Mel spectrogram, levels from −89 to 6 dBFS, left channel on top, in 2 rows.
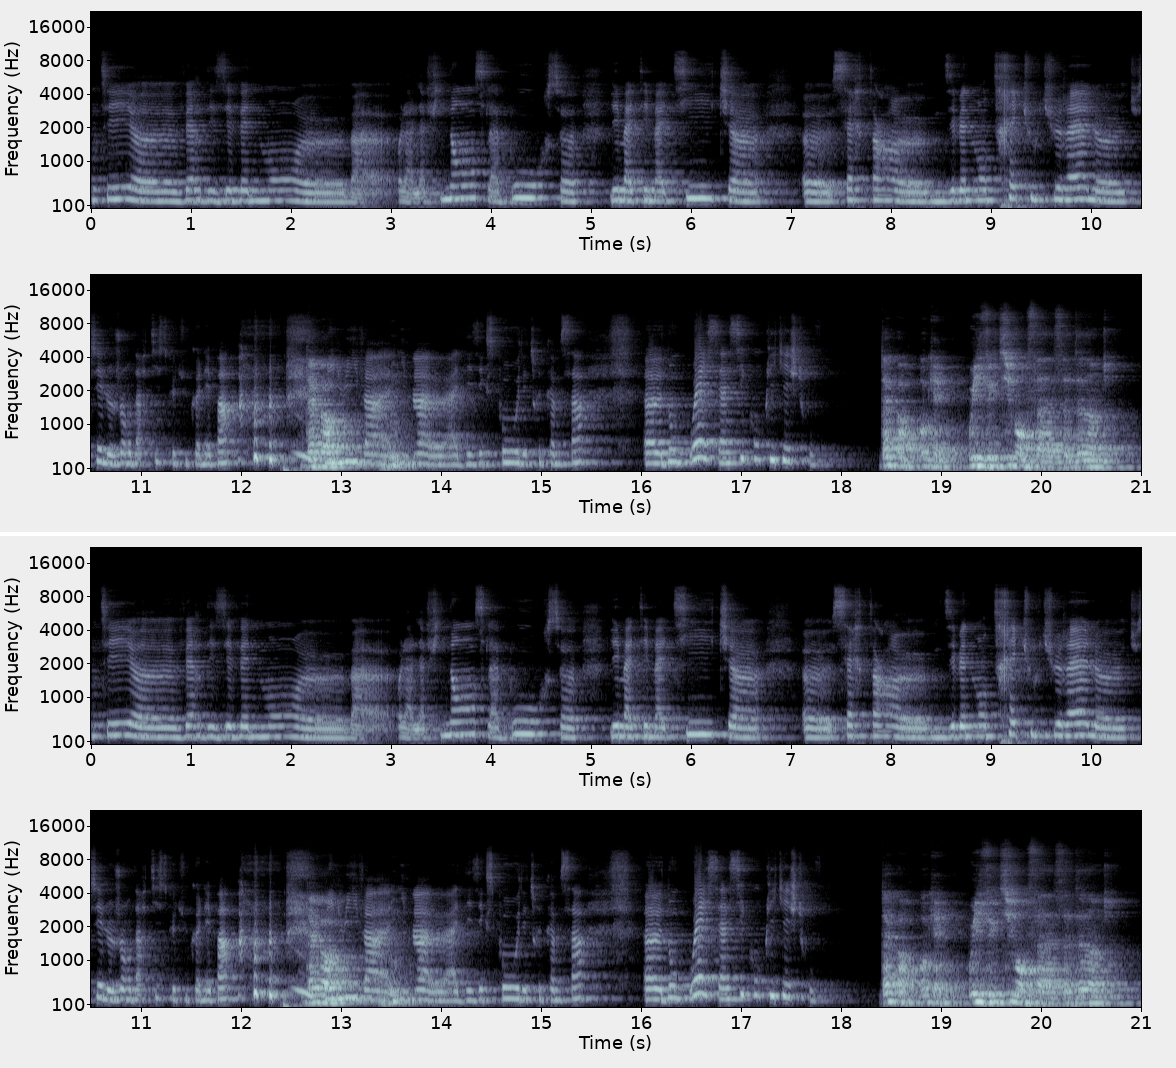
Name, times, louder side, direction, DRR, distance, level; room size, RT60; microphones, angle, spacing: voice 1, 0.0-6.7 7.1-17.8, equal, 10° right, 5 dB, 0.4 m, -27 dB
voice 2, 12.6-12.9 13.5-13.6 18.4-19.0 19.3-20.7, equal, 80° left, -3 dB, 3.1 m, -20 dB
7.4 x 4.7 x 6.1 m, 0.98 s
head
